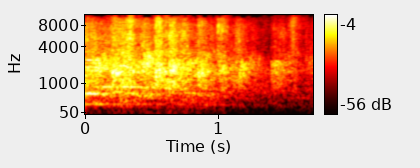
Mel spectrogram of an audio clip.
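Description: Sparse applause from a comedy show audience, a thin scattering of claps that fades slightly toward the end, heard alone without talk.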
